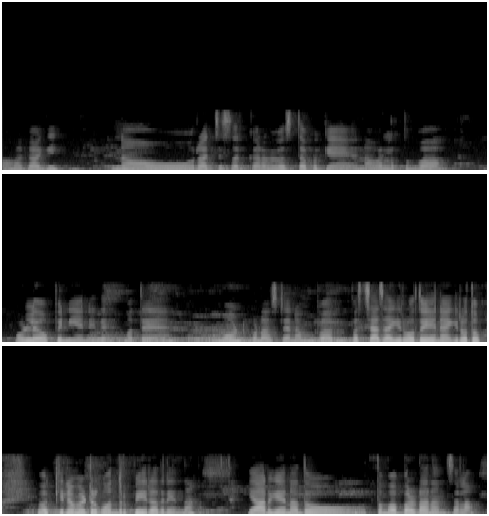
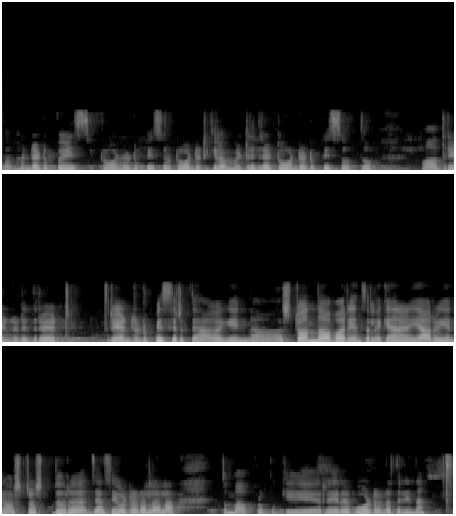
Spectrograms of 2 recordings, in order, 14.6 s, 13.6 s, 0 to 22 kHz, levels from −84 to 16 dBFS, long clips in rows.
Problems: background sounds at intervals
